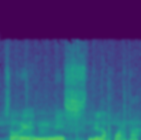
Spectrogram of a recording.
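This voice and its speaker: An actress playing a polite, watchful village councillor with a Filipino accent in a radio drama. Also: female voice, lowish voice, expressive, slow pace, noisy background. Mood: firm.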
